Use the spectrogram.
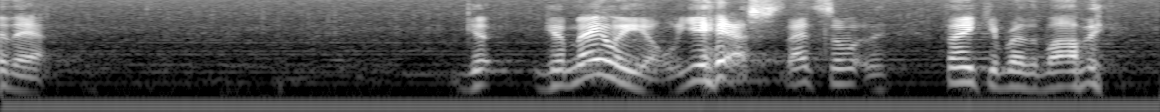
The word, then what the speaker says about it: Gamaliel: Gamaliel, yes.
